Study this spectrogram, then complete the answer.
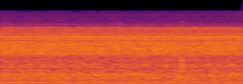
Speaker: with the volume turned all the way down. No signal, just a dead antenna. You hear that white noise? In my opinion, there shouldn't be anything.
